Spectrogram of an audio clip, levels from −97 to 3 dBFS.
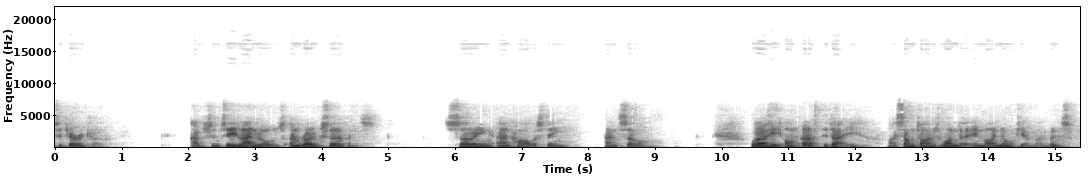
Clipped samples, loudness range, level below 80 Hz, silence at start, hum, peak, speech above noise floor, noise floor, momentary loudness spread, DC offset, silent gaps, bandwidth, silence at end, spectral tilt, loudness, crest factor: under 0.1%; 6 LU; -68 dBFS; 0 s; none; -10 dBFS; over 64 dB; under -90 dBFS; 18 LU; under 0.1%; none; 7 kHz; 0.15 s; -8 dB/octave; -26 LUFS; 18 dB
